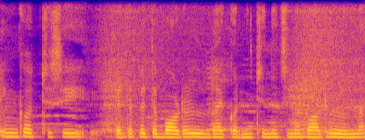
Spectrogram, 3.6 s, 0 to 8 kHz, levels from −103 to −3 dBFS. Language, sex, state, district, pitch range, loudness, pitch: Telugu, female, Andhra Pradesh, Guntur, 195-210 Hz, -18 LUFS, 200 Hz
